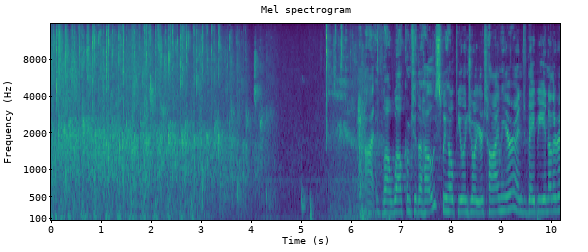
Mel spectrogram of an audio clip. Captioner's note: applause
